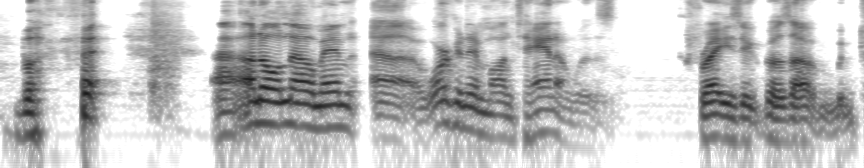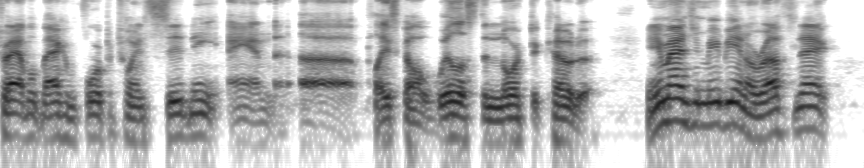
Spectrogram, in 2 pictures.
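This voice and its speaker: A man with a Southern US accent and very wide pitch swings. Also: medium pitch for a man, moderate pace. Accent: Southern US accent, noticeable. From US South. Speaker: comedian. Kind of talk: casual chat.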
